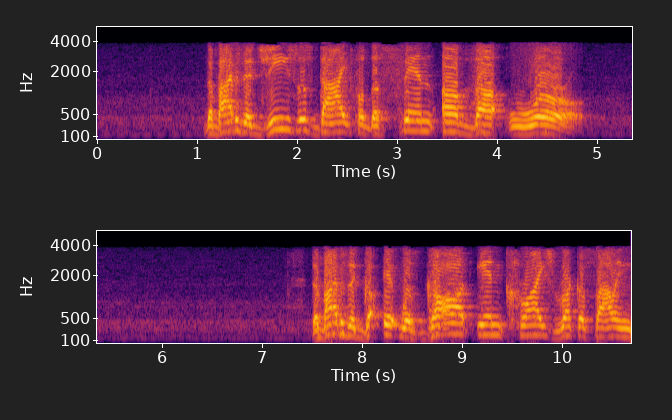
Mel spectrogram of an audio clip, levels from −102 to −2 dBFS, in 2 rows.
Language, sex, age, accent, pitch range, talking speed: English, male, 50-69, American, 125-175 Hz, 110 wpm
